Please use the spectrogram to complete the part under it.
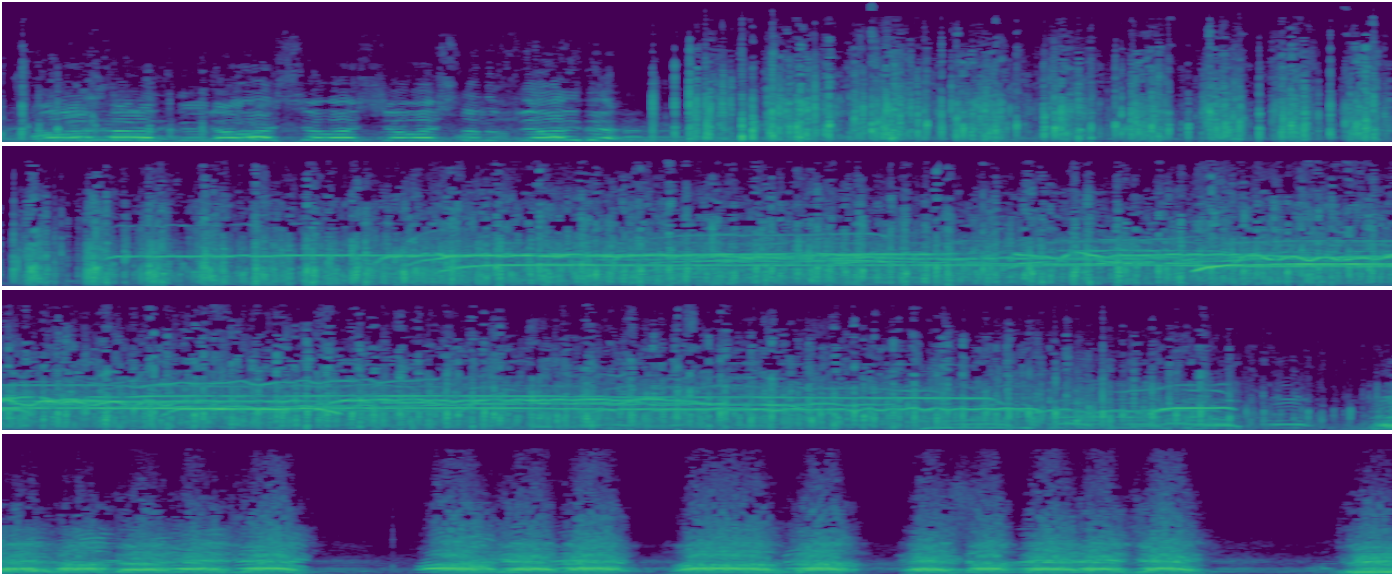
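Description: A large crowd chants together in loud rhythmic bursts outdoors.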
